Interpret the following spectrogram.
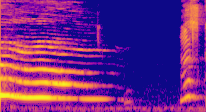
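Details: A Siberian Husky, upset and crying for more affection when its owner says they are going to bed, gives a long, smooth howl that sags slowly in pitch, then starts another.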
